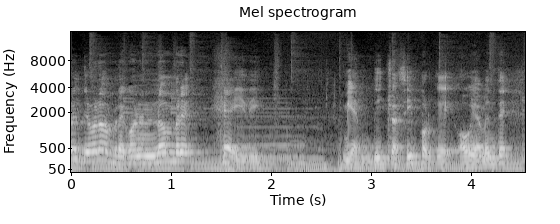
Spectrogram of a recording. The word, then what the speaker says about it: Heidi: Bueno, vamos con el último nombre, con el nombre Heidi.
